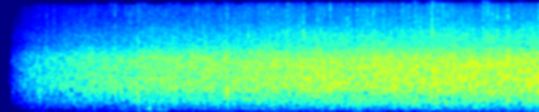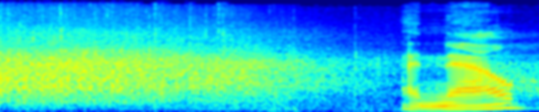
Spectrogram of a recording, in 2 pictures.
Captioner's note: applauding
